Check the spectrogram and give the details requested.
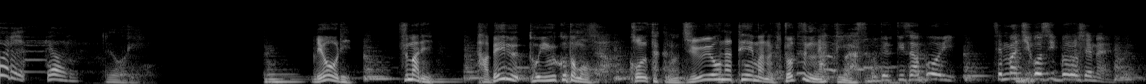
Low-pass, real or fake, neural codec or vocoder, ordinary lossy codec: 7.2 kHz; fake; autoencoder, 48 kHz, 32 numbers a frame, DAC-VAE, trained on Japanese speech; none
